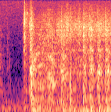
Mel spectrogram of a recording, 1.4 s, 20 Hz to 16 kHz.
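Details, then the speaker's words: Salvage 2015 BMW 750i automatic, jump-started after a loose ground was reattached and low on fuel, cranks with uneven stumbling firing as it tries to catch but won't run. It may have been sitting, and an inertia switch is suspected. "Oh, she's trying to run. Huh. She fired. You heard that? It fired up."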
